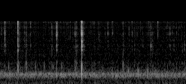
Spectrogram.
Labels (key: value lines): label: anthrophony, boat engine
recorder: HydroMoth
